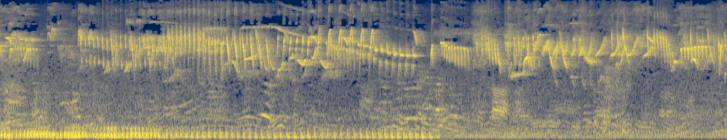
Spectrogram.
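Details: Australasian bush lark performing in a songbird contest: a dense, continuous high chattering song of rapid trills and buzzy notes, with crowd murmur and low rumble underneath.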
